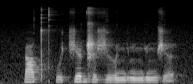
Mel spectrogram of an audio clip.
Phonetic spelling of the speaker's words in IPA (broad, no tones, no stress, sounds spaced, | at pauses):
ɯ tˤ kʷʰ ɯ t͡ʃ ɯ ɖ͡ʐ ɯ ʒ ɯ ʊ̯ nʲ ø m nʲ u nʲ ʒ ə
